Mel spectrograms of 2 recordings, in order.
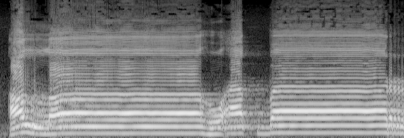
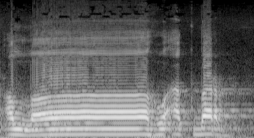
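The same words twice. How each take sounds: First: The last syllable's vowel is drawn out long. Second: The last syllable's vowel is kept short. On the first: The speaker calls it wrong. "Akbarnya ini panjang" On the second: The speaker calls it right.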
